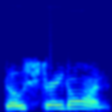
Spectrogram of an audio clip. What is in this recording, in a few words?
"Straight", American English, female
